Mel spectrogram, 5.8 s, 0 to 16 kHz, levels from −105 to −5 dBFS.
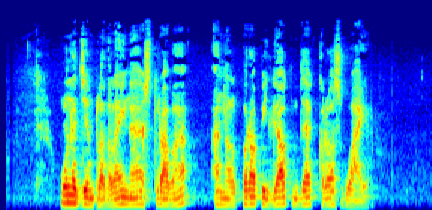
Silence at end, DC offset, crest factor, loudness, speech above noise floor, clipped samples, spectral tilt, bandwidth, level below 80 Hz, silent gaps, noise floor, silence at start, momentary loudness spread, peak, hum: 0.85 s; under 0.1%; 20 dB; -24 LUFS; 48 dB; under 0.1%; -6 dB/octave; 9.8 kHz; -68 dBFS; none; -71 dBFS; 0.8 s; 12 LU; -6 dBFS; none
